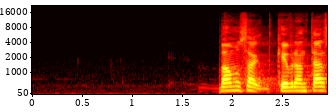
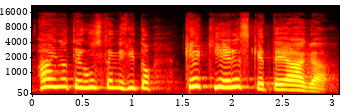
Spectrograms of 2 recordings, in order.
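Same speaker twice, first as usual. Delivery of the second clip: doting mother; 10 semitones higher, 4 dB louder than usual. Retold or imitated. Mother coddling her picky son at the table, high doting coo. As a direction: coo at the child like an overindulgent mom. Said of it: "la mamá dice".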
